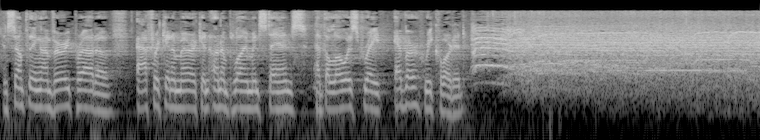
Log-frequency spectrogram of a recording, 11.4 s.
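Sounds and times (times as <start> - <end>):
speech: 0.0 - 7.2
large audience cheering and applauding: 7.1 - 11.3.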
